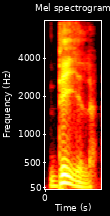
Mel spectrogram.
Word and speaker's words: bil: Deal.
